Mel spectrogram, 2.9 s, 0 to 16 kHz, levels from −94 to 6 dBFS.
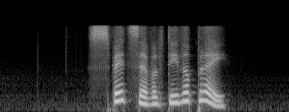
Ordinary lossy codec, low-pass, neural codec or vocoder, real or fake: AAC, 64 kbps; 7.2 kHz; codec, 16 kHz, 0.2 kbps, FocalCodec; fake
